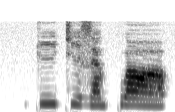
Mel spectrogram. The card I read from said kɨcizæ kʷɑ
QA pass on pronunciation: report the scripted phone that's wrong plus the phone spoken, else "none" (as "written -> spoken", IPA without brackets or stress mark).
ɨ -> i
